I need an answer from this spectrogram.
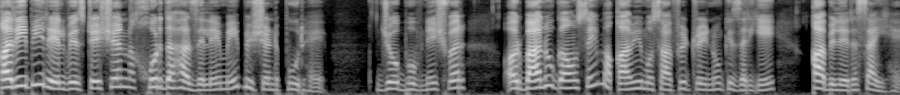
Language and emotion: Urdu, neutral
